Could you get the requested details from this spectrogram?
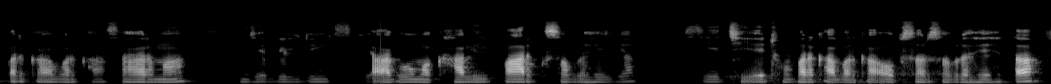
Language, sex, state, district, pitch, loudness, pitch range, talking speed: Maithili, male, Bihar, Saharsa, 120 Hz, -25 LUFS, 115-120 Hz, 110 wpm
